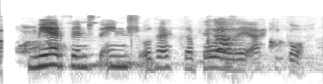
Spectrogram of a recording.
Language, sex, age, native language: Icelandic, male, 11, Icelandic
